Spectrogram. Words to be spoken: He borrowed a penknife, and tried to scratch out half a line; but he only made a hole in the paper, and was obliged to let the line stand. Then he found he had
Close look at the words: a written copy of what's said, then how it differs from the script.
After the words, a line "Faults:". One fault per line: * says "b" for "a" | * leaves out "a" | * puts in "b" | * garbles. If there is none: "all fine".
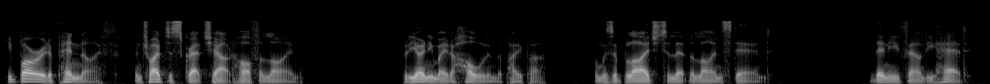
He borrowed a penknife, and tried to scratch out half a line; but he only made a hole in the paper, and was obliged to let the line stand. Then he found he had
Faults:
all fine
